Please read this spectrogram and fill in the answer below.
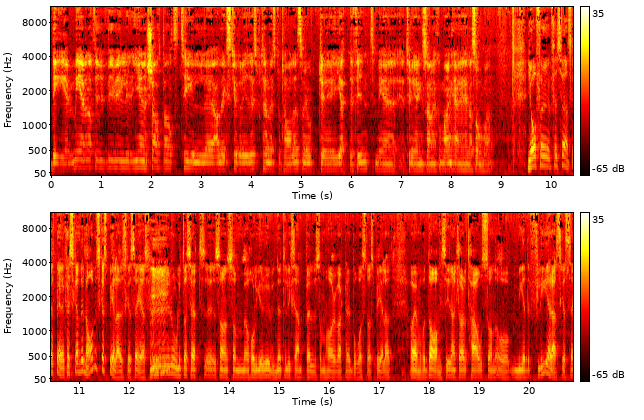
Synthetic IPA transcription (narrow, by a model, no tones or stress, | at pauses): d̪ɛmeːnanat̪vɪvɪvɪljenɕaːt̪ːaɔst̪ʰɪlalːɛkskʰœd̪əɾiːd̪ɪspʰɔt̪ʰɾɛnːɪspʰʊʈʰɑːlənsɔmhaɾjʊʈːjɛt̪ːəfiːnt̪mɛt̪ʰɵɳeːɾɪŋsaɾanɧəmaŋːɦæːɾheːlasɔmːaɾən | jɑːfœɾfœʂvɛnskaspeːlaɾəfœʂkand̪ɪnɑːvɪskaspeːlaɾəskajsɛjːasfœdɛɾuːlɪɡ̚t̪ɔhasɛt̪ːsɔnːasɔmhɔlɡəɾʉ̟ːnət̪ʰɪlɛksɛmpəlsɔmɦaɾvaʈːhæːɾɪboːst̪aɔspeːlat̪ | ɔɛːvənpʰɔd̪ɑːmsiːd̪ankʰlɑːɾat̪haʊsɔnɔ̰meːd̪fleːɾaskasɛ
